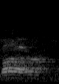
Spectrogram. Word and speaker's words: Maher: I can't quite M-A-H-E-R. I pronounce that in my ears, but how do you pronounce it?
